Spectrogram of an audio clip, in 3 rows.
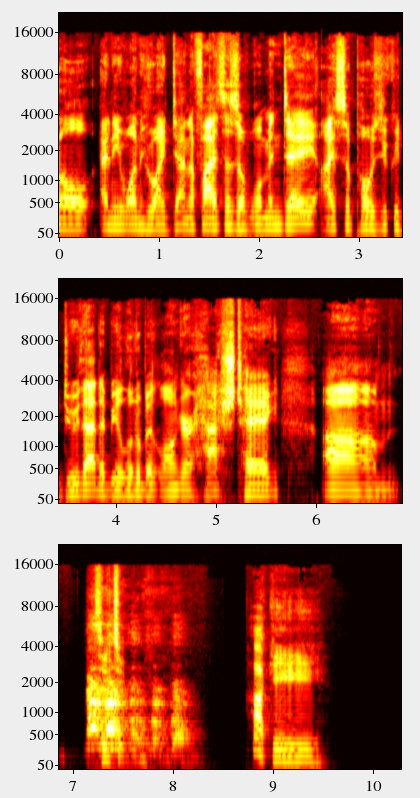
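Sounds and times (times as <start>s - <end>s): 
speech: 0.0s - 8.0s, 8.8s - 9.6s
dog barking and yelping downstairs: 7.2s - 8.3s.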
